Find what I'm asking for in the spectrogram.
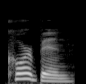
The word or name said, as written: Corbin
